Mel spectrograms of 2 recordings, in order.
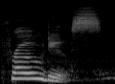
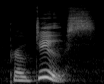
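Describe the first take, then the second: First: The stress is on the first syllable. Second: The stress is on the second syllable. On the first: It means fruits and vegetables. "First syllable is accented" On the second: It means to make. "to make, a verb. The second syllable is accented"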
